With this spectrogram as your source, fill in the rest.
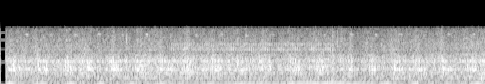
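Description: A Citroën DS running with a steady grinding, whirring noise from its gearbox, close and continuous without letup, with no talk over it.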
